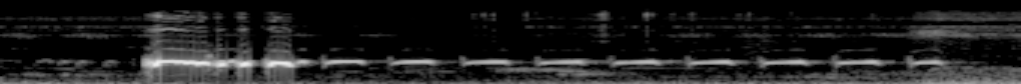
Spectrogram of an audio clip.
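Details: One loud, stuttering, rolling coo from a local zebra dove, sung to prompt other zebra doves to sing, trails off into about ten soft, evenly spaced short coos.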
